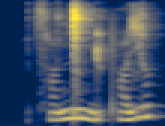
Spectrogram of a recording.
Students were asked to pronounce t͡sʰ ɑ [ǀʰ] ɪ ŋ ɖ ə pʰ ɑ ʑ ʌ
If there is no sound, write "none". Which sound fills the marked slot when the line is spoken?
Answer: ŋ͡ǀ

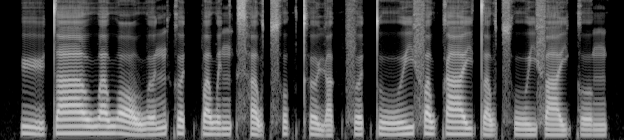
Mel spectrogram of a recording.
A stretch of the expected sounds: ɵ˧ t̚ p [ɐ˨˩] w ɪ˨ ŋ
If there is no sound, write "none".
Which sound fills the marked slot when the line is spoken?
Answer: ɐ˨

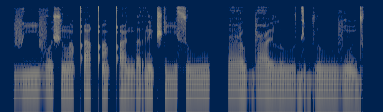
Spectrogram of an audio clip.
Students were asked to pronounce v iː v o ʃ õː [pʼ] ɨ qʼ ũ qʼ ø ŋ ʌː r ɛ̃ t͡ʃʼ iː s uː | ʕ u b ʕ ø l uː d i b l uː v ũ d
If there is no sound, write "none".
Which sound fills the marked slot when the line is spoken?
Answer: qʼ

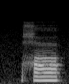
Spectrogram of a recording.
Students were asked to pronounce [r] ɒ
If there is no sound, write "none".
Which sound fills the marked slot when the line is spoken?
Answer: χ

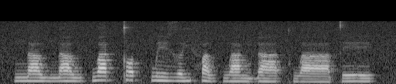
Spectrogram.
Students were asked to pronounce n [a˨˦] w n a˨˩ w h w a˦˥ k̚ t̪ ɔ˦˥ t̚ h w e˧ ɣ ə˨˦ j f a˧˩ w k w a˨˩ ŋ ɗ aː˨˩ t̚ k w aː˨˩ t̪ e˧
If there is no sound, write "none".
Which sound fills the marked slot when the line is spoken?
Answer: a˨˩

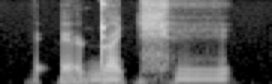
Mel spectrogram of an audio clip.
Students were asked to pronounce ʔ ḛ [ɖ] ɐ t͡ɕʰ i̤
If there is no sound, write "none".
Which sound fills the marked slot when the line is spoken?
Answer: ɖ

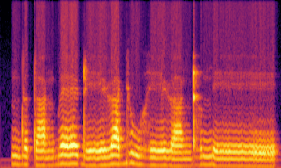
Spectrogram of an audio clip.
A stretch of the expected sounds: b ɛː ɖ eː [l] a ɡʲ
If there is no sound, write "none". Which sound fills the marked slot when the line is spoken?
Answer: ɭ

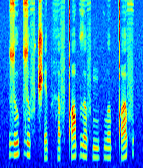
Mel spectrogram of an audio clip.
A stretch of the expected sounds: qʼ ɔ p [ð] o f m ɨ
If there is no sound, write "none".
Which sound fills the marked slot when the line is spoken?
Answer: ð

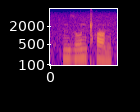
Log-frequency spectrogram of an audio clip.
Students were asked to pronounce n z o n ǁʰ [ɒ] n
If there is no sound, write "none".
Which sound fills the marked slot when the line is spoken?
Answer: ɒ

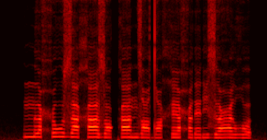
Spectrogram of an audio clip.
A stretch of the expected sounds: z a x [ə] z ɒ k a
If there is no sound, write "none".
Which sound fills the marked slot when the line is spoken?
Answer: a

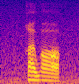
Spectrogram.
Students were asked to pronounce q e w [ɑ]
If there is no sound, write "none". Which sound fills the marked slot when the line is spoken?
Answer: ɑ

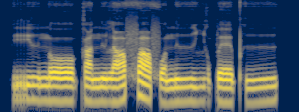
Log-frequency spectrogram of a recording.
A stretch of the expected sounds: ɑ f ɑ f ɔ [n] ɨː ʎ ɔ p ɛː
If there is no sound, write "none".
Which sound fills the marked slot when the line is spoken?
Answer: n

